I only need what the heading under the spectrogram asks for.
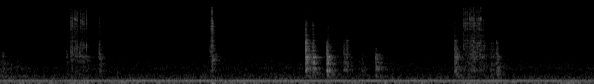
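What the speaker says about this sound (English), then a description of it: "Now we're gonna take a 3/8 inch socket and tighten down our 5 lower brackets." Faint, sparse ratcheting clicks come in short bursts as a 3/8 inch socket tightens lower brackets on a 2017 Ford F-150 grille, set against a quiet steady hum with no talking.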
